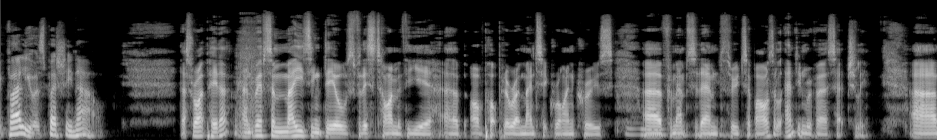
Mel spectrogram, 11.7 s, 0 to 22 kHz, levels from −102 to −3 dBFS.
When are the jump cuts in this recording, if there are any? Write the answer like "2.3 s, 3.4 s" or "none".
6.0 s

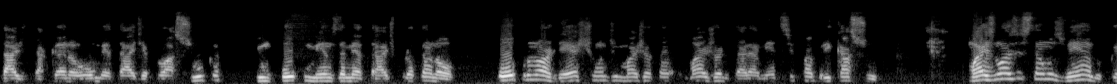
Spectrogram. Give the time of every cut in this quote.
none

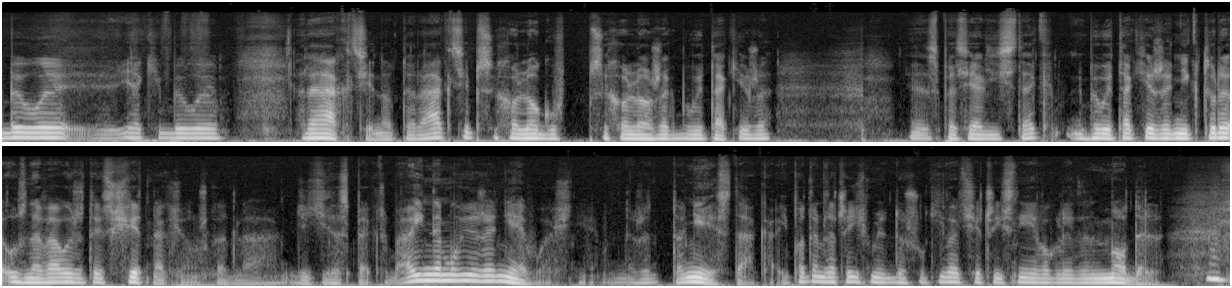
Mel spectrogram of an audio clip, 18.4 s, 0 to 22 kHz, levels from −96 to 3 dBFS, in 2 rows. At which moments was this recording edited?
none

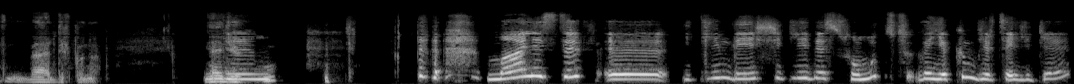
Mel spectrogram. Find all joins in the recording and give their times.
none

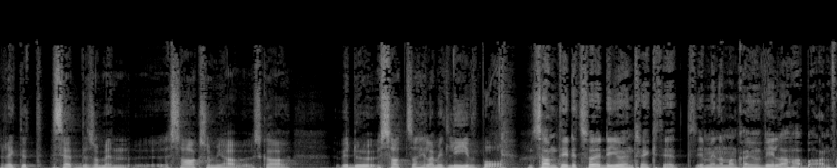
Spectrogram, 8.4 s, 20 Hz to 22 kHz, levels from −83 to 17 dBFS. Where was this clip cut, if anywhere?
none

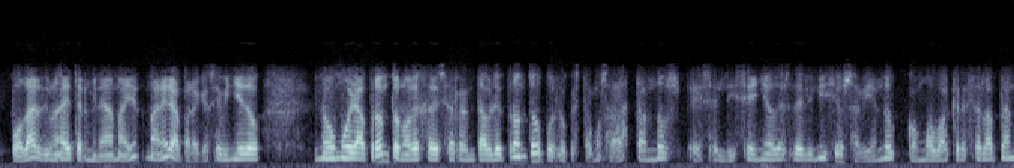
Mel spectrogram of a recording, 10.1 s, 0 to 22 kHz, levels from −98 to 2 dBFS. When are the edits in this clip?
3.2 s

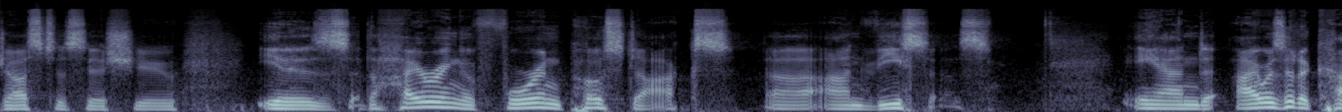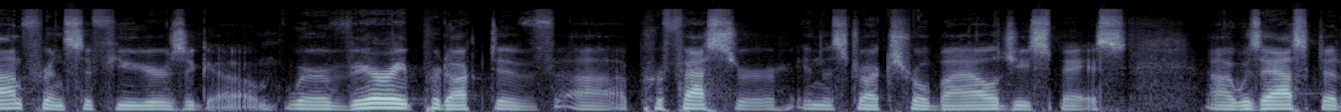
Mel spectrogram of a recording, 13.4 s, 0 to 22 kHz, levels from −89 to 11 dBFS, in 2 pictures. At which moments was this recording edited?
1.8 s

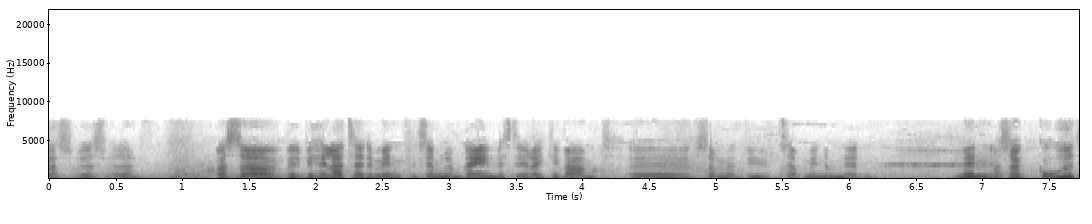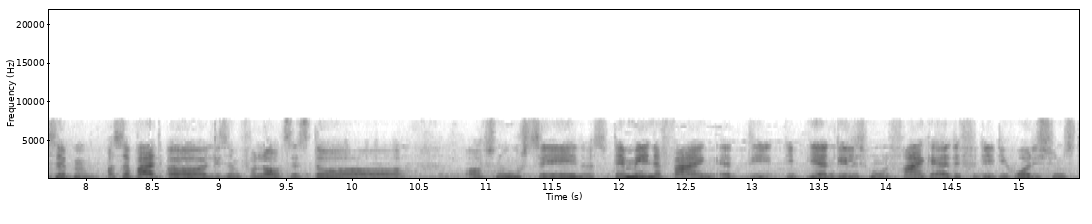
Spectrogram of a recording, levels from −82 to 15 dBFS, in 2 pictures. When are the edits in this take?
7.0 s, 8.5 s, 11.9 s

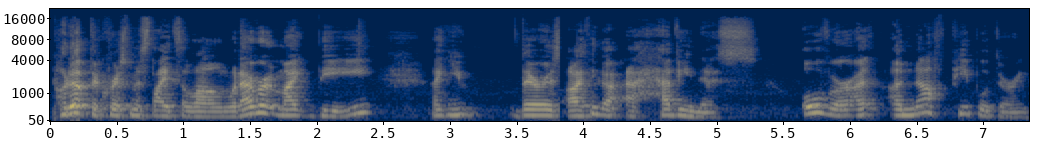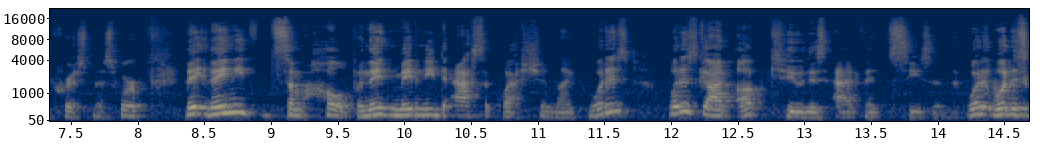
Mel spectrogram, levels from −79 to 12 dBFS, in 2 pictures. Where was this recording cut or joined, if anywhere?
3.8 s, 10.1 s

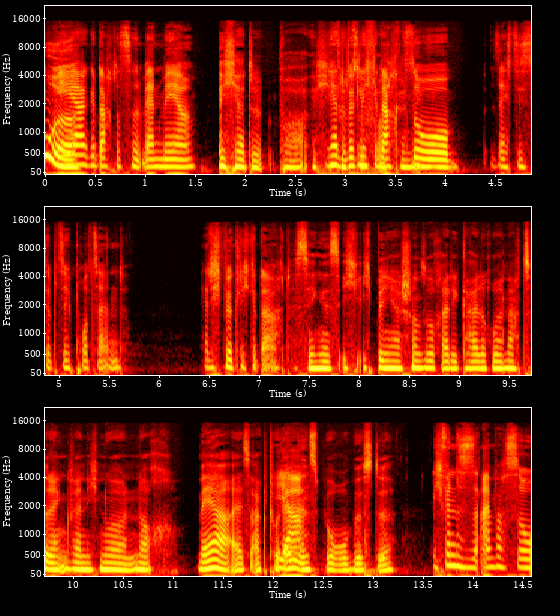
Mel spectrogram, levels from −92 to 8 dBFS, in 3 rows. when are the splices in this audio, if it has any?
none

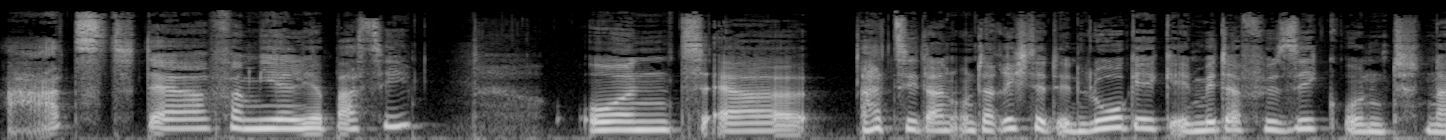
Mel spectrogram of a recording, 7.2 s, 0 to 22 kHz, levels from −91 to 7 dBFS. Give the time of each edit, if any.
none

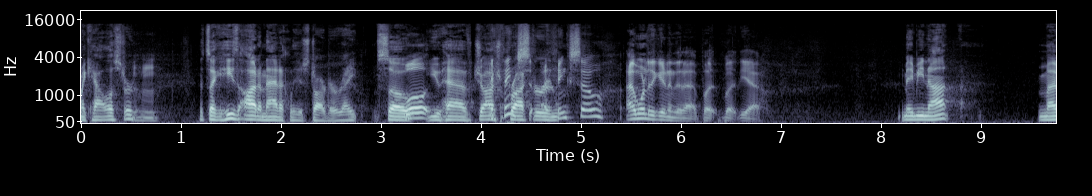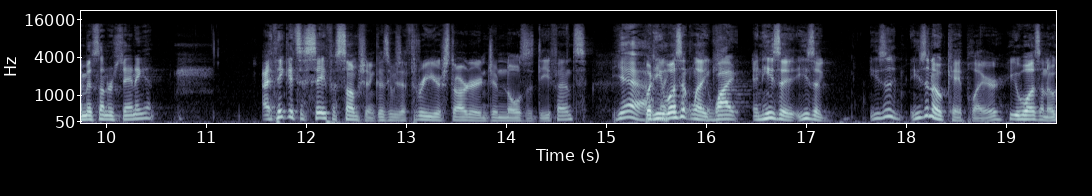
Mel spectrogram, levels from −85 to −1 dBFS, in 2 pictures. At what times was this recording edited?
none

